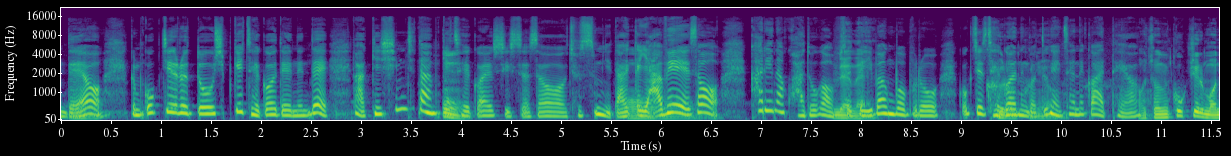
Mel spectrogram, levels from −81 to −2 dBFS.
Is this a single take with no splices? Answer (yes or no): no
